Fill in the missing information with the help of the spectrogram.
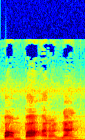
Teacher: dahil sa kasunod na tunog halimbawa pang plus paaralan magiging pampaaralan yung pang yung ng niya ay magiging m kaya magiging pampaaralan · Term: asimilasyong parsyal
